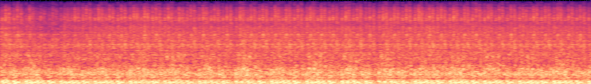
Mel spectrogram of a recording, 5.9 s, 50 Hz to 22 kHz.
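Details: 2015 Harley-Davidson Road Glide 103ci Twin Cam after camshaft install, at idle: light rapid ticking about three taps a second over a loping V-twin idle; lifter tick, most of the noise seeming to come from the front intake lifter.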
